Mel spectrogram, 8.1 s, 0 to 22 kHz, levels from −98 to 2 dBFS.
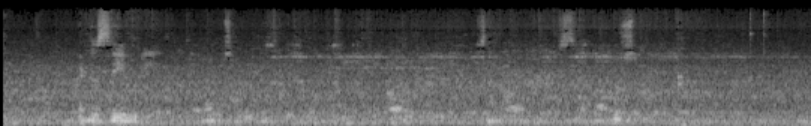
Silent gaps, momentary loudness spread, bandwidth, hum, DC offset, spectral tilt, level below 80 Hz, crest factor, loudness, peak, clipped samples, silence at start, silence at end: none; 12 LU; 16 kHz; none; under 0.1%; -5 dB/octave; -50 dBFS; 22 dB; -32 LUFS; -10 dBFS; under 0.1%; 0 s; 0 s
